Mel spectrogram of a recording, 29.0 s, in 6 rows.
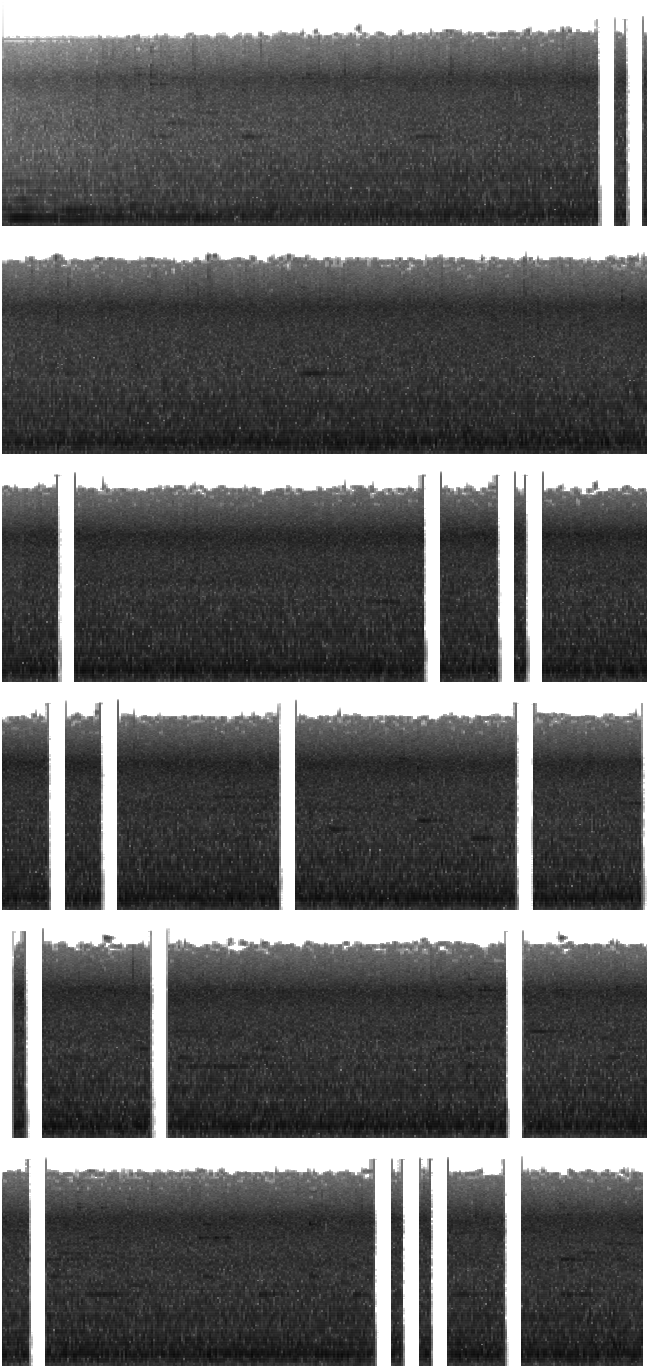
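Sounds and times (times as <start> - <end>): heavy rain and wind: 0.8 - 23.1.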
